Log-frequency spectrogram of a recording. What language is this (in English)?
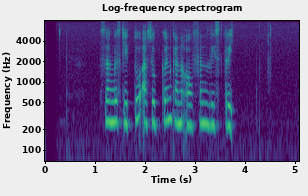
Sundanese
